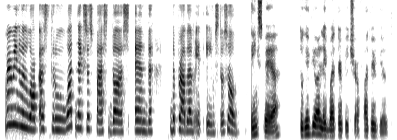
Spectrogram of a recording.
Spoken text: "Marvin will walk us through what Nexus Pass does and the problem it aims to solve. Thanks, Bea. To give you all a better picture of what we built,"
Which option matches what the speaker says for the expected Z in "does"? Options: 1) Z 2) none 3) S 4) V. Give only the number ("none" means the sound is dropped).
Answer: 3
